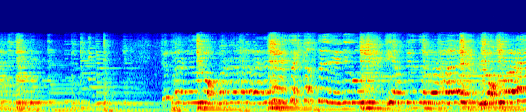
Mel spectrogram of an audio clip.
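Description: Flamenco acoustic guitar, its notes dying away over the first few seconds. About three seconds in a woman's voice comes in singing a long, wavering, ornamented line over the guitar.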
